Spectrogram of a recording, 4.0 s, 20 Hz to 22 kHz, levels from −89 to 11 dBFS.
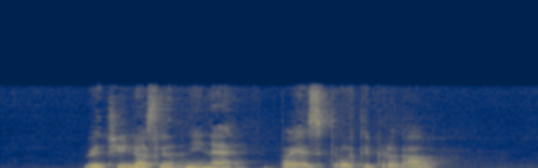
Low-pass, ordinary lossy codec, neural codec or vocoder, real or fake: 10.8 kHz; none; codec, 24 kHz, 1 kbps, SNAC; fake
